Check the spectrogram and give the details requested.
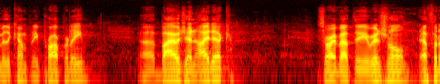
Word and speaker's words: Biogen Idec: Okay, so this time I'll pronounce the name of the company properly. Biogen Idec.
